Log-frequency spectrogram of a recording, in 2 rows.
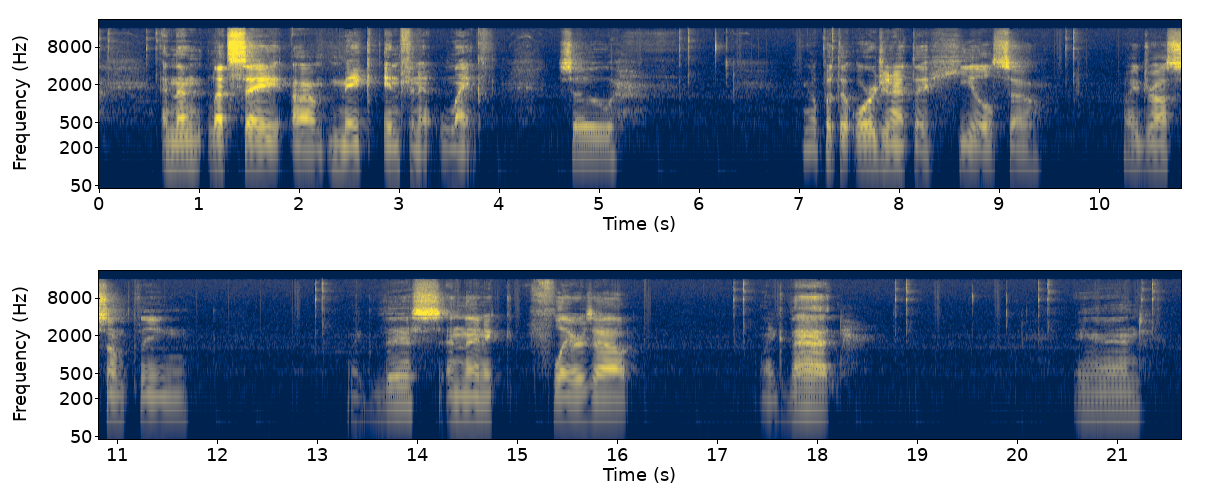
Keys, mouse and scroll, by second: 0.4 click, 5.7 click, 7.2 click, 9.6 click, 12.9 click, 13.3 scroll up 2, 13.7-14.6 scroll down 4, 16.0 scroll up 2, 17.1 click, 18.7 click, 20.1 click, 21.2 click.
